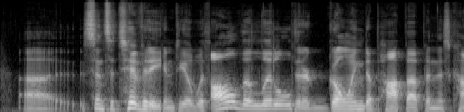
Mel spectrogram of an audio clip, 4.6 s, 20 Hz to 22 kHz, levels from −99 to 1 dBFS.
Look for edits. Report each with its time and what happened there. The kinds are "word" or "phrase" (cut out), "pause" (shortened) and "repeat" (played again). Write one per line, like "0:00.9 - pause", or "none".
0:01.6 - word
0:02.1 - word
0:02.9 - word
